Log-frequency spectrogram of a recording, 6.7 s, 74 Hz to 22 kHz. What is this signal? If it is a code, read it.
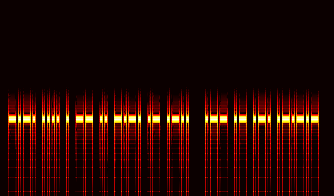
Morse code, heard as a keyed tone, about 25 wpm, 700 Hz. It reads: CHEMICAL WAR.
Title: Sentences from Top 1200 Words 25wpm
